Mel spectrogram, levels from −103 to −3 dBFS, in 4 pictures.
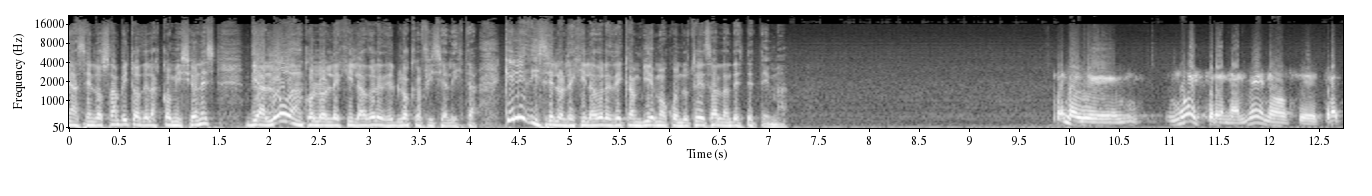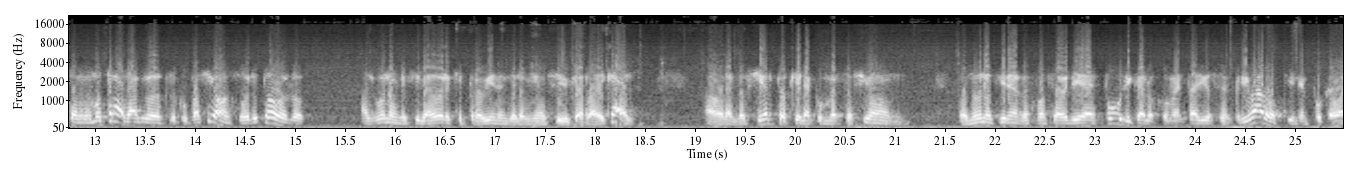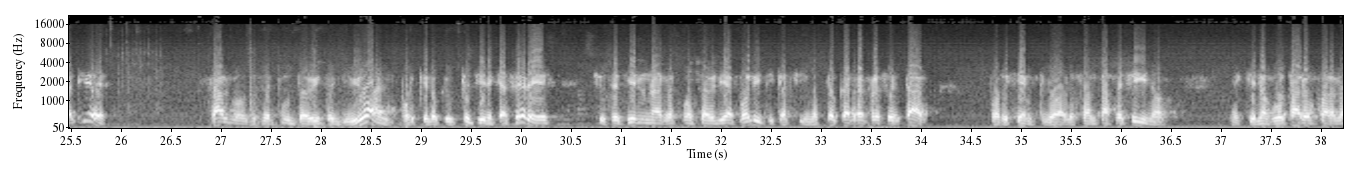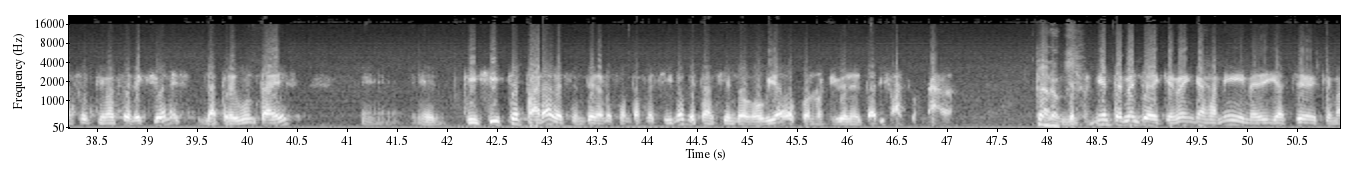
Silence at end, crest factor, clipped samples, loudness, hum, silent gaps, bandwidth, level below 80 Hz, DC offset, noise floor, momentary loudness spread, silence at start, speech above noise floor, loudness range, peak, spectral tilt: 0 s; 10 dB; under 0.1%; -12 LUFS; none; none; 18.5 kHz; -34 dBFS; under 0.1%; -39 dBFS; 8 LU; 0 s; 28 dB; 4 LU; -2 dBFS; -6 dB/octave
